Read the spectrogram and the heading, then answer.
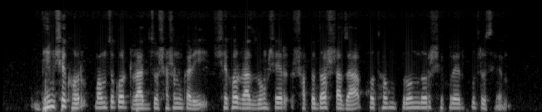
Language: Bangla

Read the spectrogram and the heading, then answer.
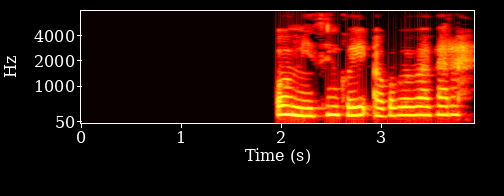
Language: Kalenjin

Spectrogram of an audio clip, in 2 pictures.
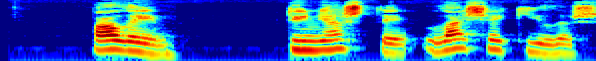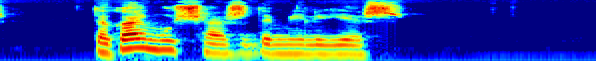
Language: Mari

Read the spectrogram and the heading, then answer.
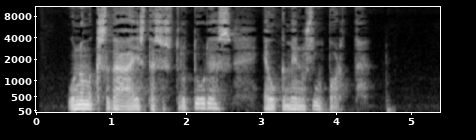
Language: Galician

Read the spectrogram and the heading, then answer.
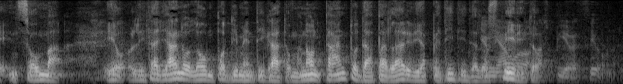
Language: Italian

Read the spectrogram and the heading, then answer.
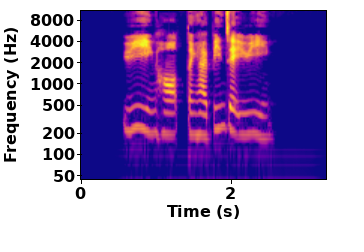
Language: Cantonese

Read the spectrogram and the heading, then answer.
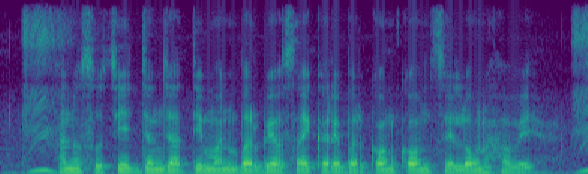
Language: Chhattisgarhi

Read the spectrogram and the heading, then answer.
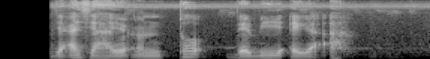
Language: Somali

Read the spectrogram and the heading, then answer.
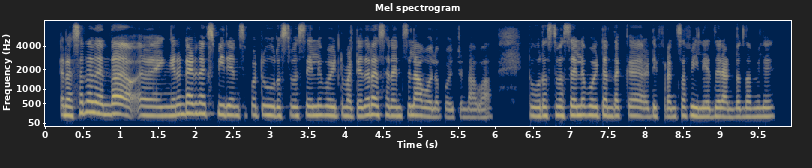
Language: Malayalam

